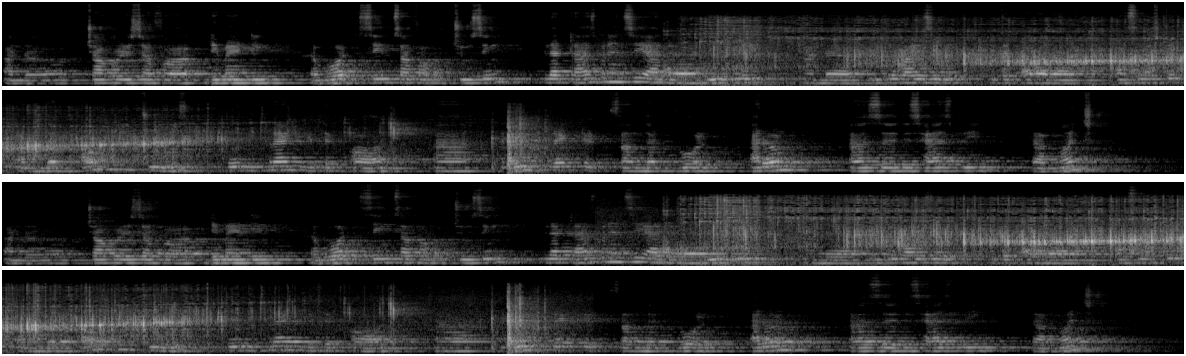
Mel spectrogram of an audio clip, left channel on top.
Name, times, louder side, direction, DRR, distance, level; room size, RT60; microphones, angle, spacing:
voice 1, 0.0-2.8 3.1-5.0 5.4-7.7 8.0-9.6 9.9-10.8 11.1-13.7 14.1-15.8 16.1-19.0 19.3-19.8 20.3-21.7 22.1-22.7, left 2 dB, 40° left, 2 dB, 1.4 m, -34 dB
sound 1, 6.6-15.8 16.3-17.3, right 4 dB, 30° right, 0.7 m, -31 dB
17.5 x 9.1 x 6.9 m, 2.1 s
head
